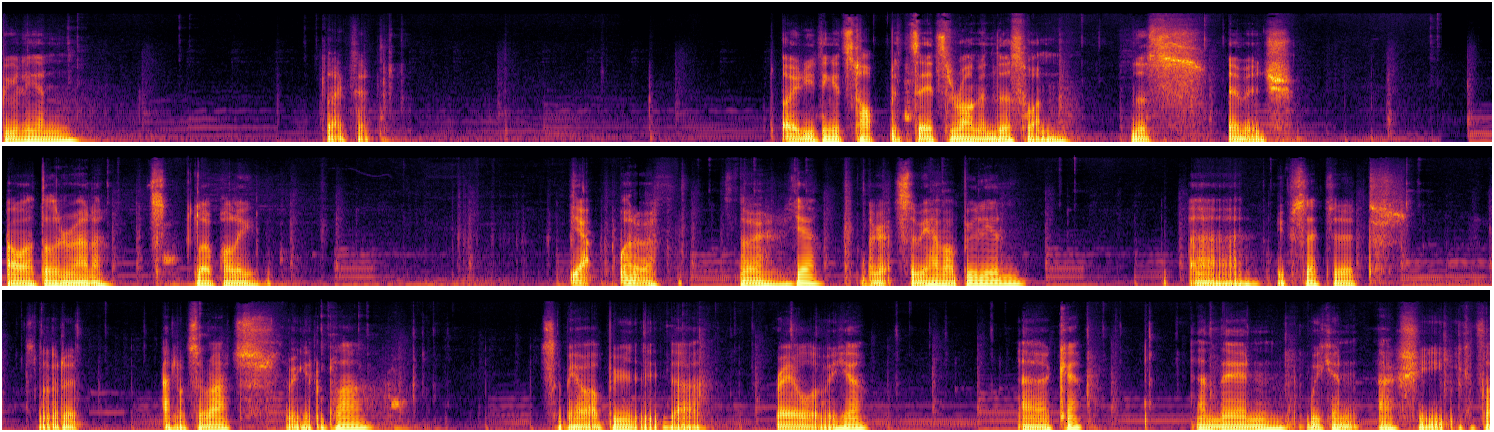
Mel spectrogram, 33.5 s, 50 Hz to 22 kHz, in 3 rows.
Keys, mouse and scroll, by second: 0.4-1.2 drag, 2.7 alt+a, 5.9-6.4 scroll down 6, 6.4 shift+middle drag, 6.6-6.9 scroll up 8, 6.9 z, 7.3 z, 7.5-7.9 scroll down 6, 7.9 shift+middle click, 8.4-8.9 scroll up 5, 8.9 shift+middle drag, 9.1 scroll down 1, 12.2-12.8 scroll down 8, 12.8-13.2 scroll up 4, 15.6-16.0 scroll up 2, 16.2 right click, 16.6 right click, 16.9 right click, 18.0 right click, 18.9 right click, 20.5 shift+middle click, 20.9-21.4 scroll up 3, 21.5 right click, 22.2 scroll up 1, 22.3 h, 22.5-23.6 middle drag, 23.6 right click, 24.6 click, 25.1 scroll down 3, 25.3 alt+a, 25.5 scroll up 2, 25.6-27.1 middle drag, 27.5 shift+middle drag, 27.8 z, 28.1 shift+middle click, 28.3 scroll up 6, 28.9-29.2 shift+middle drag, 29.2 z, 29.4 scroll down 7, 29.7-30.7 shift+middle drag, 30.7 scroll up 3, 30.9-33.5 typing, 31.3-31.8 shift+middle drag, 33.4-33.5 shift+middle drag.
